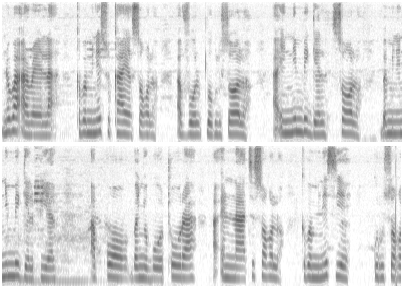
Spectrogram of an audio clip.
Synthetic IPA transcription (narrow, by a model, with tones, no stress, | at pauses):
nʊ˦βa˦ʔa˨ɾɛ˨la˦ | ka˨ba˨mi˨ne˦su˨kaː˦ja˨sɔ˦ɣʊ˦lʊ˨ | a̰˨vo˨lk͡po˨ɡlu˨sɔː˦lɔ˨ | a̰˨ʔɪ˨nːi˦mbɪ˦ɡe˨lsɔ˦ɣlɔ˨ | ba˨mi˨ne˨ni˦mbɪ˦ɡe˨lpɪ˨ɛ˦la̰˨pɔː˦ba˨ɲo˨boː˨tʰʊː˦ɾaː˦ | a̰˨ʔɪ˨nːaː˨tɪ˦sɔ˦ɣʊ˦lʊ˨ | ka˨ba˨mi˨ne˦sɪ˦ɛ˨ | ku˦ɾu˦sɔ˦ɣ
